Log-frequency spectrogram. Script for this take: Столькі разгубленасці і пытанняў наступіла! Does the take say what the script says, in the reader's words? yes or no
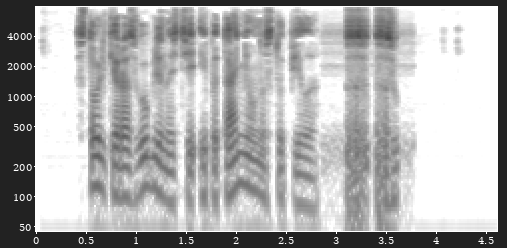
yes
